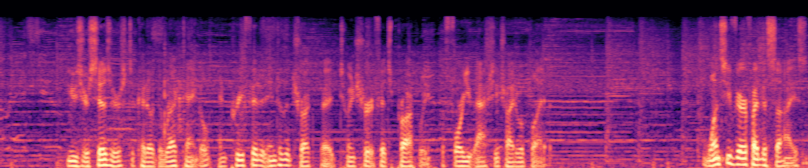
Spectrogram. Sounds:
Music, Speech

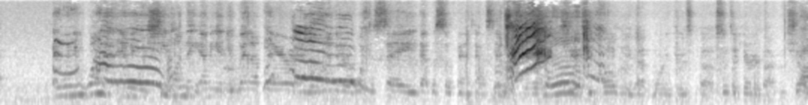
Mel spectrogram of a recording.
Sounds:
Speech

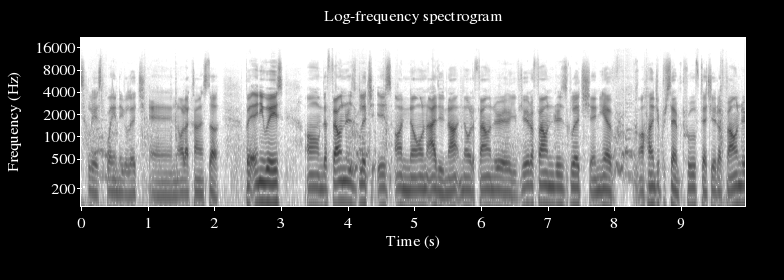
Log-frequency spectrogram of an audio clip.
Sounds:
Speech

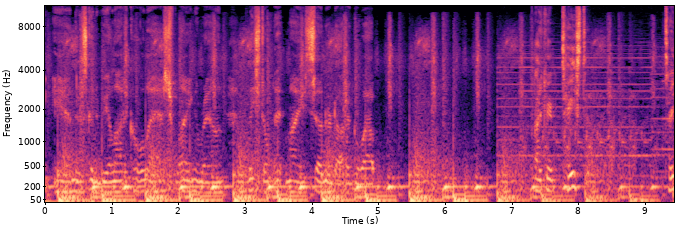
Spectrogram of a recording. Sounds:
Music, Speech

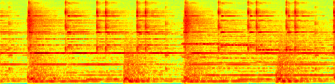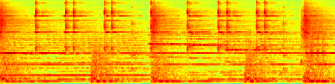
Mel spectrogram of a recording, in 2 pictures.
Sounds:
Music

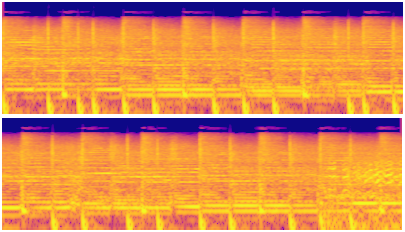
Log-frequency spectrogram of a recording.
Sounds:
Jazz, Music

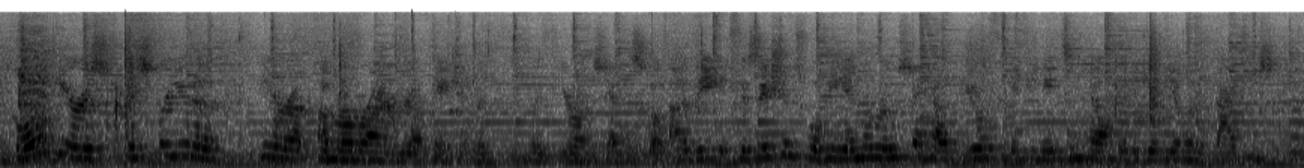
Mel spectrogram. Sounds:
Music, Speech

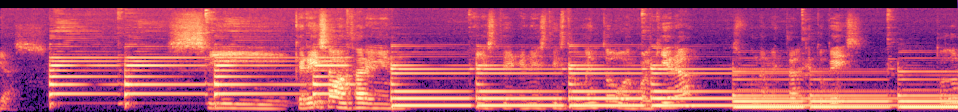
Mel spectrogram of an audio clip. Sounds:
Guitar, Music, Speech, Electric guitar, Musical instrument, Plucked string instrument

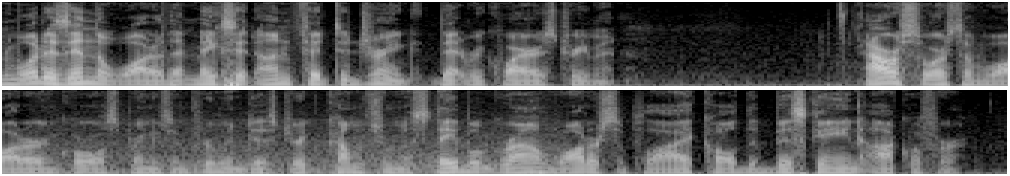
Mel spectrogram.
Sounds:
Speech

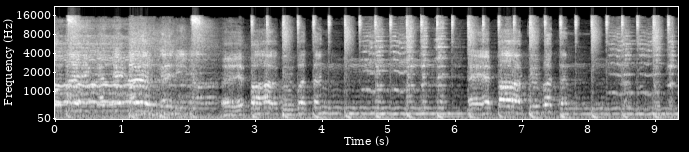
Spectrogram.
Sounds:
Music of Bollywood, Music

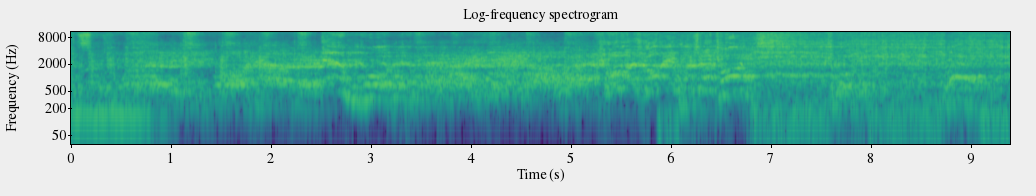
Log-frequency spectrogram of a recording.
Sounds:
Speech, inside a public space, Music, Singing

